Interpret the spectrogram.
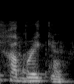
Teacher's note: notice we're changing the sound ta to the sound pa. So now you say heartbreaker, hop, hop, hop.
